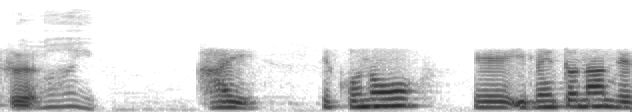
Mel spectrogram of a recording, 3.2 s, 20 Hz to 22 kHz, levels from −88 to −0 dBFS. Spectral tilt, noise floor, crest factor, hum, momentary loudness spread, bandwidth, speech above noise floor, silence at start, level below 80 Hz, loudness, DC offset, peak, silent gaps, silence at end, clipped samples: -9 dB/octave; -64 dBFS; 16 dB; none; 17 LU; 4.2 kHz; 45 dB; 0.05 s; -78 dBFS; -22 LUFS; under 0.1%; -6 dBFS; none; 0 s; under 0.1%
